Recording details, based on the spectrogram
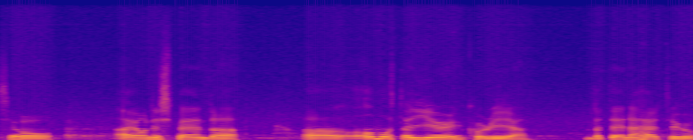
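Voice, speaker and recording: Noticeable background noise sits behind a man with an American accent. His voice is fairly high with ordinary pitch variation, and he talks at a very slow pace. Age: 90s. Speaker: war veteran. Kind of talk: interview. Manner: halting.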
